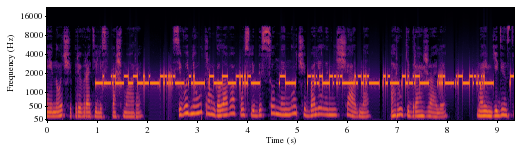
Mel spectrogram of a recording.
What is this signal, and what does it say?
TTY/TDD text telephone tones (45.45 baud Baudot), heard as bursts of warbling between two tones, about 400 Hz shift, 1600 Hz centre. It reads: BOOK SPOT AT A BALINESE …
